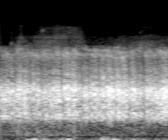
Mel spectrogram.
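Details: A dense chorus of wood frogs in spring, gathered in a pond for mating after migrating downhill, their clucking, duck-like chuckles overlapping into a continuous rattling din.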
